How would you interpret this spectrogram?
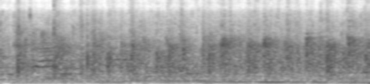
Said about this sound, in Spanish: ¿Podría darle un aplauso a Dios?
